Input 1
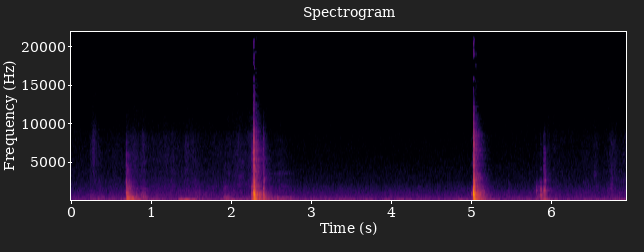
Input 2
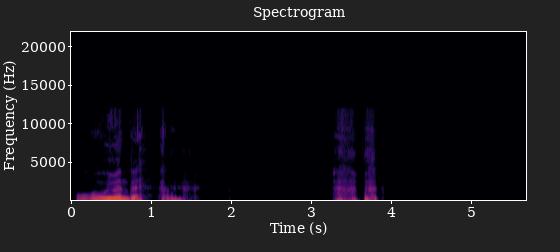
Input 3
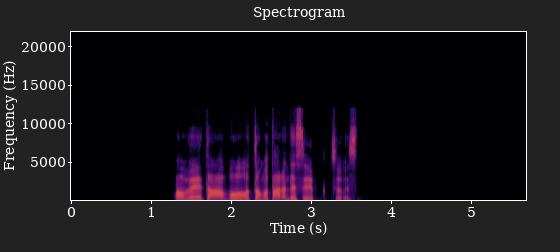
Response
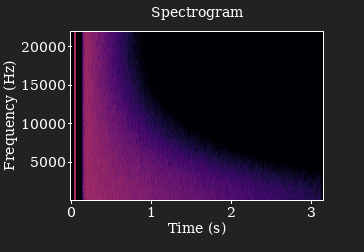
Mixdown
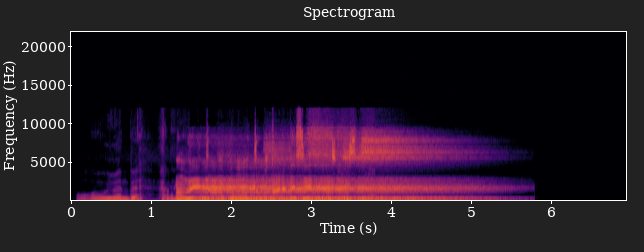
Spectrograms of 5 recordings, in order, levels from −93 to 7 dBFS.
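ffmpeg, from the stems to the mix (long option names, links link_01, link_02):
-filter_complex "[1:a]volume=2.5dB[link_01];[2:a]firequalizer=gain_entry='entry(130,0);entry(190,9);entry(390,10);entry(690,-29);entry(1000,-13);entry(1600,9);entry(2300,7);entry(3500,-17);entry(5400,14);entry(10000,-3)':delay=0.05:min_phase=1,volume=0.5dB,asplit=2[link_02][link_03];[link_03]volume=-5dB[link_04];[link_01][link_02]amix=inputs=2:normalize=0,acompressor=threshold=-43dB:ratio=2.5,volume=0dB[link_05];[3:a]atrim=start_sample=2205[link_06];[link_04][link_06]afir=irnorm=-1:irlink=0[link_07];[link_05][link_07]amix=inputs=2:normalize=0,dynaudnorm=framelen=150:gausssize=9:maxgain=9.5dB,alimiter=limit=-20.5dB:level=0:latency=1:release=132"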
